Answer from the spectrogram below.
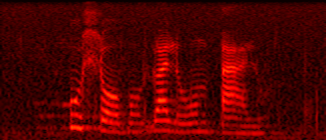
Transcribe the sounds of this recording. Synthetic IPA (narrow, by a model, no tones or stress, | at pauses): uɬɔɓɔlwalɔwom̩b̥ʱaːlɔ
